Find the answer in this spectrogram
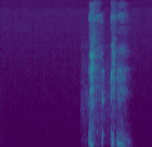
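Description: A man clearing his throat once, a short voiced sound about a second in, after a second of near silence.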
